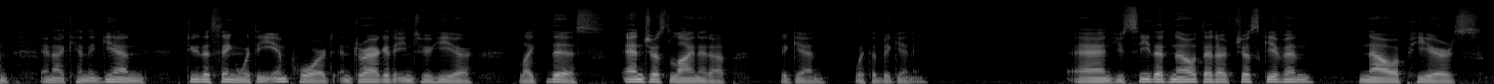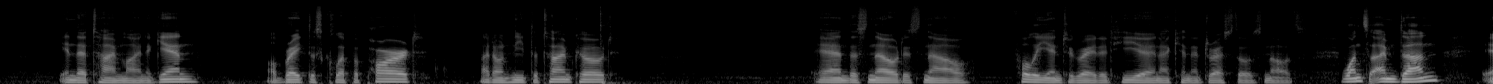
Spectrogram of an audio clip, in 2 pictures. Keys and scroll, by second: 9.5 =, 10.6 -, 18.2 shift+super+g, 21.3 BackSpace.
